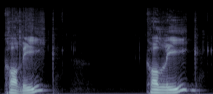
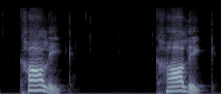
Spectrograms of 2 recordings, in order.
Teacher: my friends from india tend to pronounce it as colleague colleague with stress on the second syllable and my american friends would pronounce it as colleague colleague with stress on the first syllable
